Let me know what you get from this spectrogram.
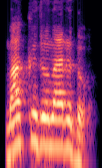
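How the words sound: It is said in a Japanese accent.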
